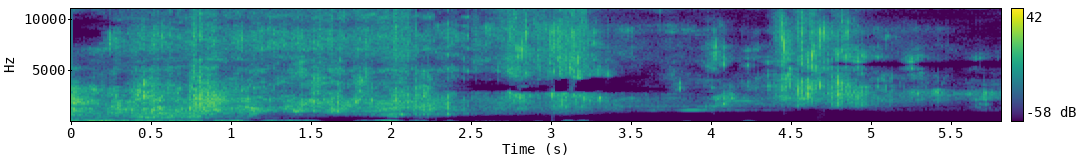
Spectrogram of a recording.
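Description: Chopsticks beating eggs in a stainless steel bowl: a rapid clattering rattle against the metal for the first two seconds or so. Then come scattered lighter clinks and liquid sounds as the beaten egg is poured over clams in a metal bowl.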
